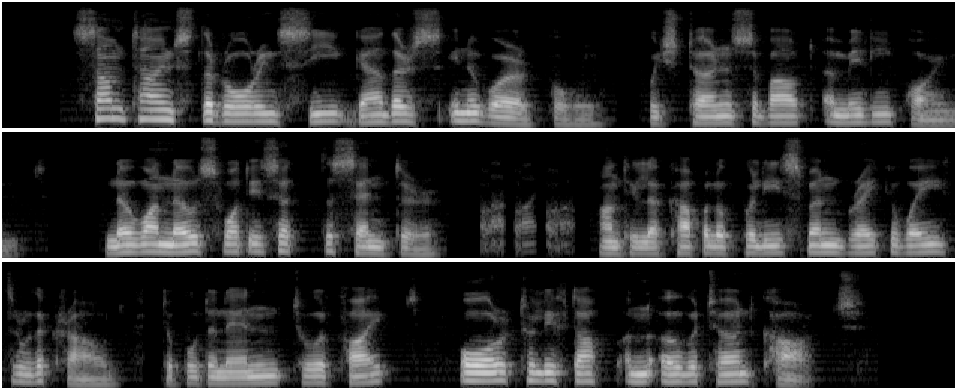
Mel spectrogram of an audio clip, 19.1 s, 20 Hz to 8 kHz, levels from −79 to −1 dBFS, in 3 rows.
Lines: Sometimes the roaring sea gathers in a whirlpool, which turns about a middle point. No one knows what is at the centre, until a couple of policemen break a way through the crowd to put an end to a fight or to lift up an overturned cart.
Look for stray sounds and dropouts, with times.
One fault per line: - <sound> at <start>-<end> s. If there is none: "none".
- laugh at 9.5-10.2 s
